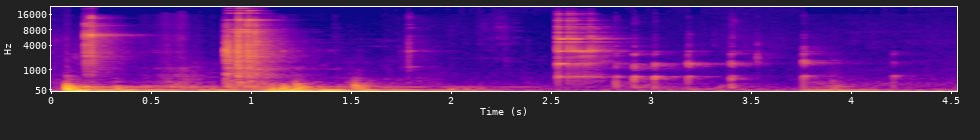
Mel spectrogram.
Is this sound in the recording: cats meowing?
no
